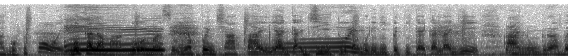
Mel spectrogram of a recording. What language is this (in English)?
Malay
